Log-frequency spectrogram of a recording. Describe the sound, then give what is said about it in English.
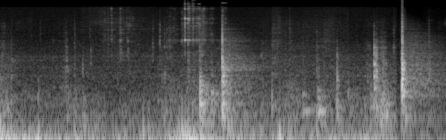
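A small key clicks and rattles in the lock of the cover over the keys of a black grand piano on a stage in MSU's Reynolds Recital Hall, then the wooden cover is pushed back with a few sharp knocks and a final clunk, over a low hum. “She unlocks the cover over the keys and pushes it back.”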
